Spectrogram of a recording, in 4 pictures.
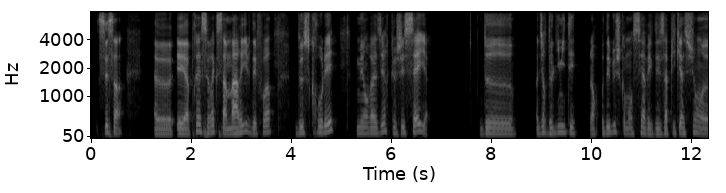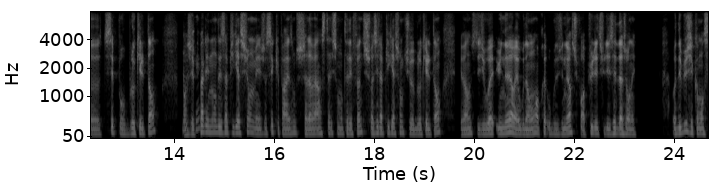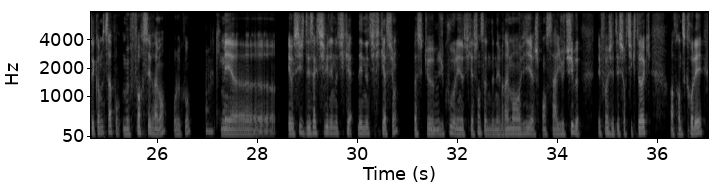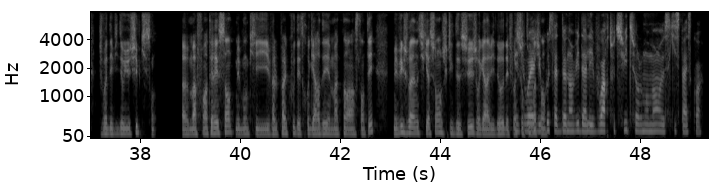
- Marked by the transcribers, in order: other background noise; stressed: "forcer"
- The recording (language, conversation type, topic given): French, podcast, Comment éviter de scroller sans fin le soir ?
